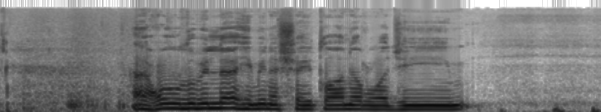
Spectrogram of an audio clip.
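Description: A man recites in a long, melodic chant, close to a microphone.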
